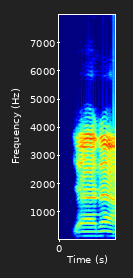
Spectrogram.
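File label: "jaram", Malay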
